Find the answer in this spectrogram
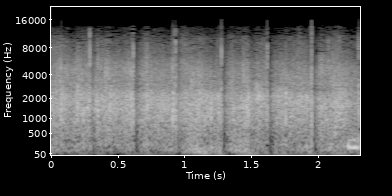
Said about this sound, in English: Let's give Coach Riley a big round of applause for his creativity.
